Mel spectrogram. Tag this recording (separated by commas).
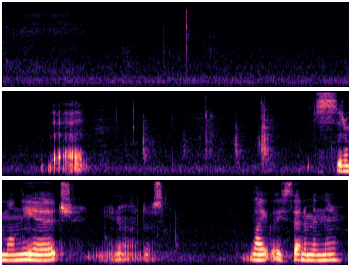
Speech, inside a small room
